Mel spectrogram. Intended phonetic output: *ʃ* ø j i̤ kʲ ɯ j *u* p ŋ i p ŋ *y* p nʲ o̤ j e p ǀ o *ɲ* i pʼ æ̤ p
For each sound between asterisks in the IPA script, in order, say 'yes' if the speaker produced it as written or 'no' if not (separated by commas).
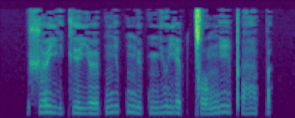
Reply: yes, no, yes, no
